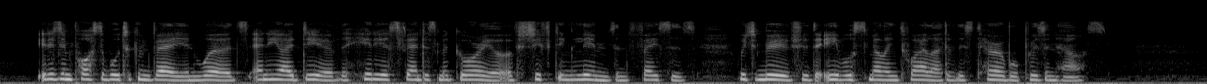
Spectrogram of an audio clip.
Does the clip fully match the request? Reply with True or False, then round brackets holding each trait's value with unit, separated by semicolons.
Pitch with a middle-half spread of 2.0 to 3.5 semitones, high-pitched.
True (2.4 semitones; 210 Hz)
